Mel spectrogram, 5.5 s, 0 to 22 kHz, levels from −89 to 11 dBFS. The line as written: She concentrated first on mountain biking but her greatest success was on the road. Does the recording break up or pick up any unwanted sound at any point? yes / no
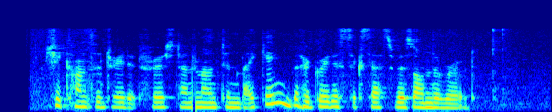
yes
